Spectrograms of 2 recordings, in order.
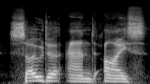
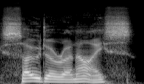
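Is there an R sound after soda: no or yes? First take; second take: no; yes. First: Soda joins the next word without an R sound. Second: An R sound links soda to the next word.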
